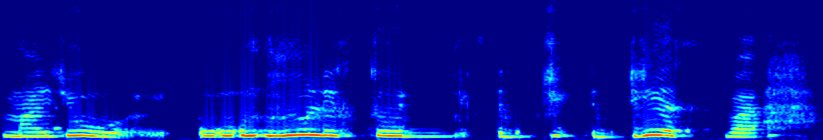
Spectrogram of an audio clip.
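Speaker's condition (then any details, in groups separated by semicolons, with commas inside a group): Cerebral palsy, spastic diplegia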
